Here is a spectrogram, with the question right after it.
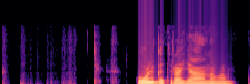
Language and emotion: Russian, sad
